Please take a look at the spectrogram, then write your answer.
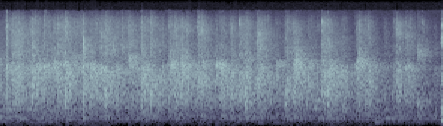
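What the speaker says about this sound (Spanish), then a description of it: "Venga, un aplausito de compromiso," Polite, sustained applause from a crowd at a live comedy and music night, steady and moderately loud throughout with no speech over it, ending in a short burst of louder clapping.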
